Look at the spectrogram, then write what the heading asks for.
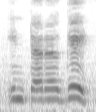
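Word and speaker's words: interrogate: इंटरोगेट। इंटरगेट ई आई से ए उच्चारण मिल रहा है, ए।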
